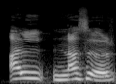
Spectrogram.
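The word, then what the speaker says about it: Al-Nadr: Al Nazer is it is pronounced as al- nazer was captured during the battle of badr.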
